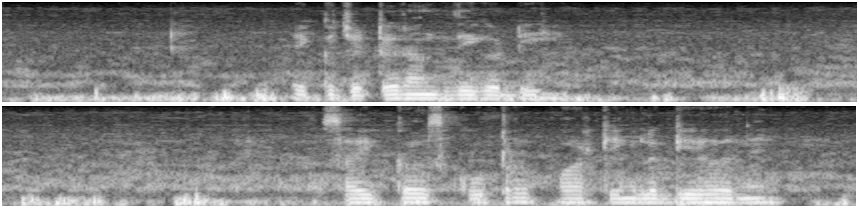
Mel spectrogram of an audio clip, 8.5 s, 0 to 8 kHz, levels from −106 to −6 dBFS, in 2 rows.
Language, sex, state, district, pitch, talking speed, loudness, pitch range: Punjabi, male, Punjab, Kapurthala, 120 Hz, 75 wpm, -18 LUFS, 115-120 Hz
